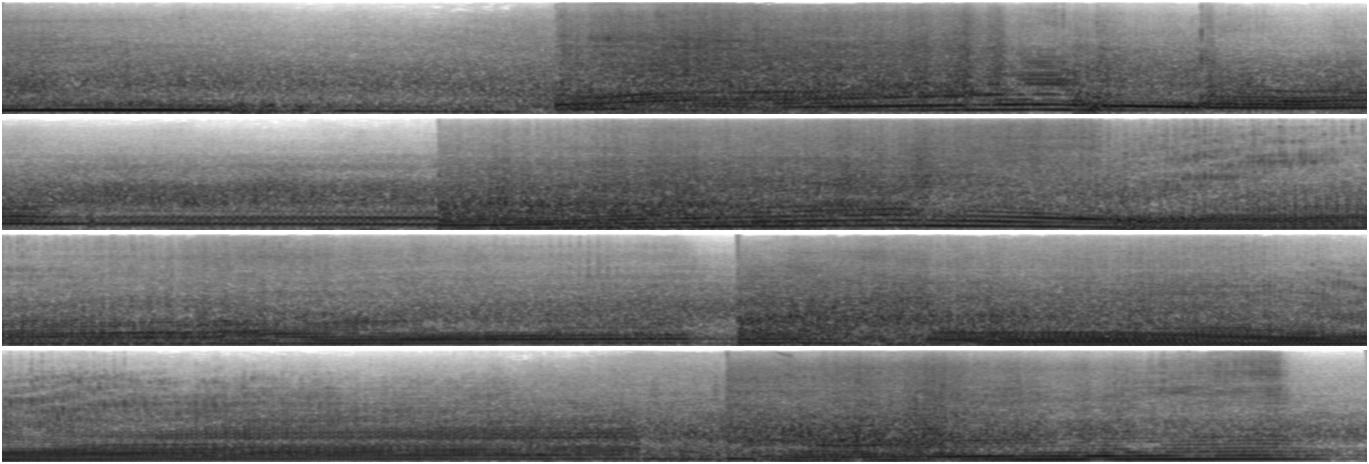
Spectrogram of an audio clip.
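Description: Modified car engines revving as cars accelerate away one after another, the engine pitch climbing and falling again several times.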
